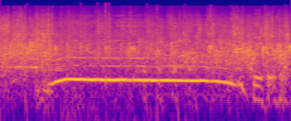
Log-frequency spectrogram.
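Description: An audience claps loudly and continuously for about four seconds for a question asked by one of its members, a dense, even wash of applause. A steady, mid-pitched held tone runs through the middle of it and then fades.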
